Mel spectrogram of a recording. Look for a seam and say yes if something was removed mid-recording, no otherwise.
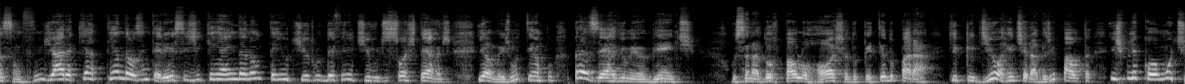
no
